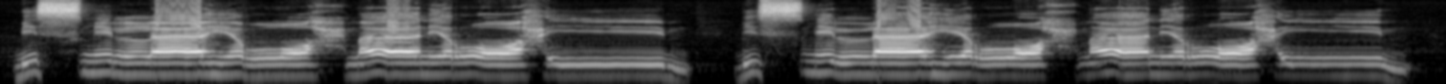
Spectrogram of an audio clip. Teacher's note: getaran pada huruf ro boleh digetarkan sekali pada saat mengucapkannya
